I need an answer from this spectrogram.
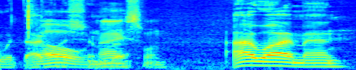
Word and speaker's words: I.Y.: coming off guard with that oh nice one I why man it's a very easy name bro my name is spelled our I why a I why yeah that's how you spell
